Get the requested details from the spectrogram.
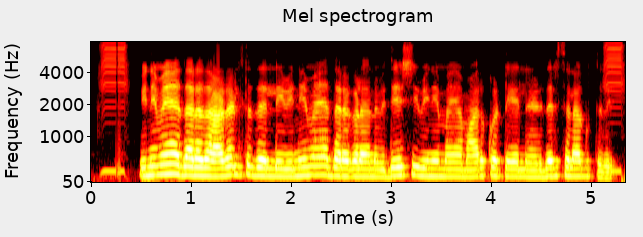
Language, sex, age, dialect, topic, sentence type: Kannada, female, 18-24, Coastal/Dakshin, banking, statement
